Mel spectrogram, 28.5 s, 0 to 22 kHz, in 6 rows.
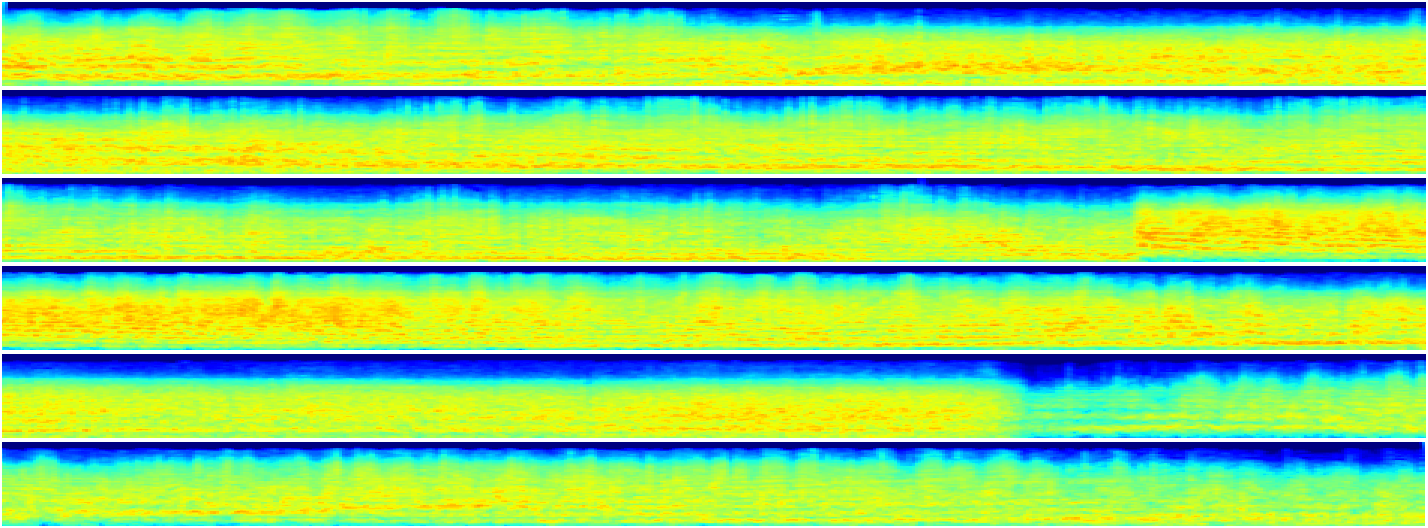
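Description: Jet noise from a Lockheed Martin F-22 Raptor's two engines in afterburner during low airshow passes. In the middle, a pass directly overhead brings a sweeping, phasing whoosh. The sound drops abruptly about 22 seconds in and then builds again.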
